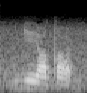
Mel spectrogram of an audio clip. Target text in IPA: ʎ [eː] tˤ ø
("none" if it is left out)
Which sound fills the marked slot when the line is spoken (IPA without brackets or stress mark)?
eː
